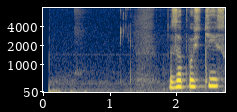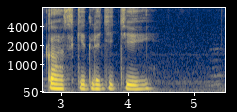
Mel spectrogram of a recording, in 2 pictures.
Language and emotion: Russian, sad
